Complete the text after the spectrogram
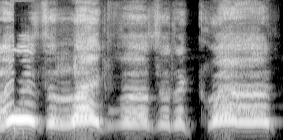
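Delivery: high, loud, drawn-out whoop of recognition; excited outburst. Real, not acted. Co-host cheering a remembered childhood clown show, excited outburst. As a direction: cry it out with gleeful enthusiasm.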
